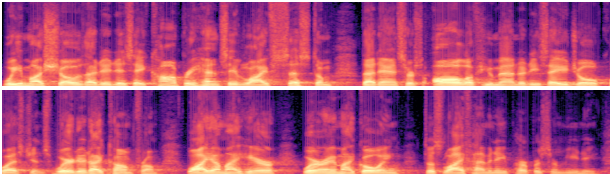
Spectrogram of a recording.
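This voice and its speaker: A man teaching a Sunday school class, reading quotations aloud in an earnest, unhurried way and stopping now and then to clear his throat or correct himself. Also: on the high side, big-room sound. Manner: corrects himself mid-sentence. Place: church.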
